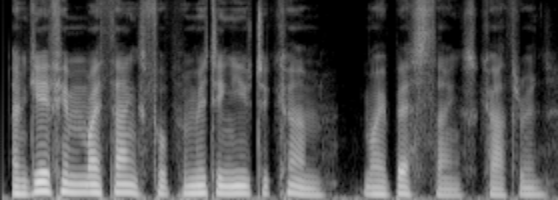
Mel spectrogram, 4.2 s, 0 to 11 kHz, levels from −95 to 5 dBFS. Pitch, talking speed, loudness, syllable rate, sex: 115 Hz, 185 wpm, -20 LUFS, 5.0 syllables/s, male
